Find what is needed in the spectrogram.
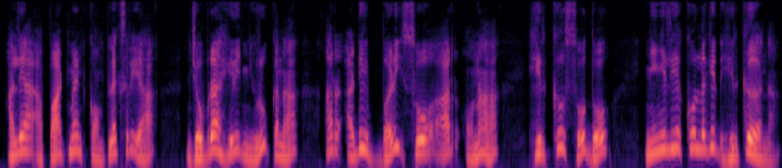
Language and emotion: Santali, disgusted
